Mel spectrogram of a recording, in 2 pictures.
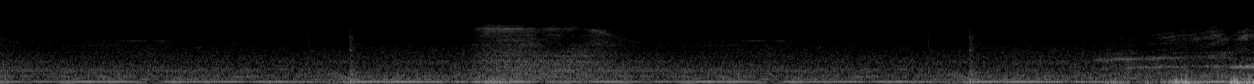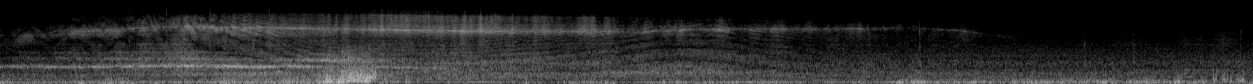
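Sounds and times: model jet fan whine passing: 0:00.0 - 0:25.0.

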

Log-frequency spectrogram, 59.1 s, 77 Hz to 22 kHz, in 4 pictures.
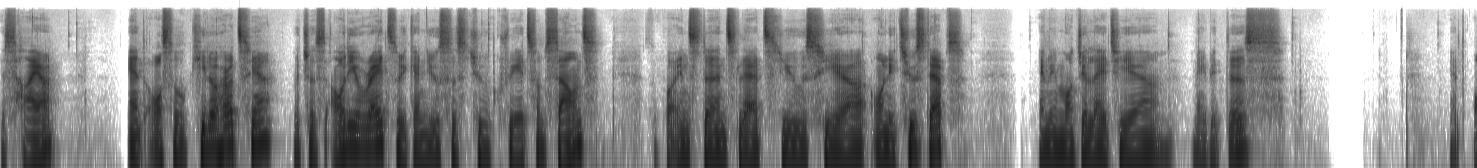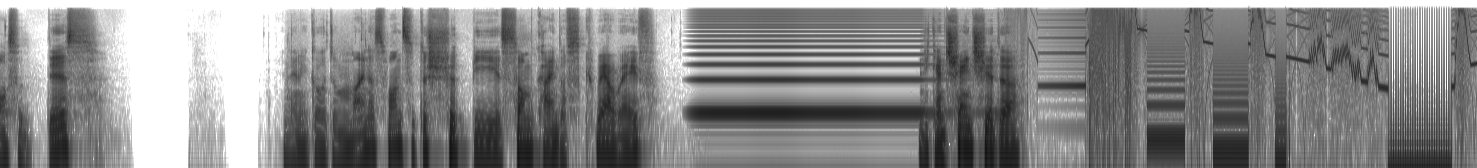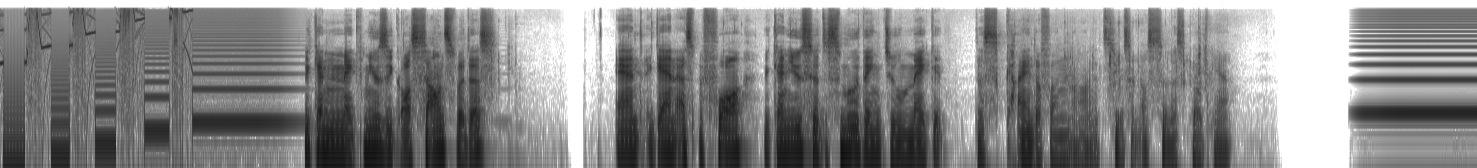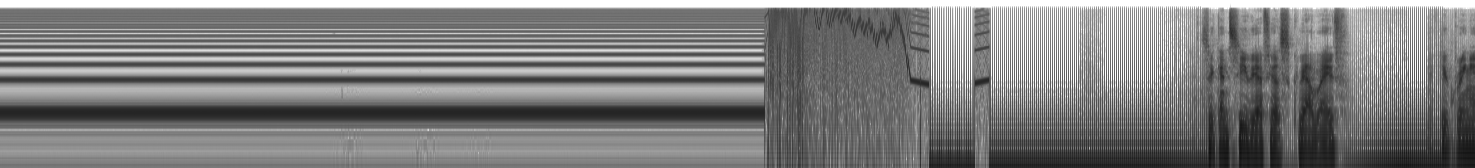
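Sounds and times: buzzy synthesized square-wave tone: 0:21.6 - 0:32.6, 0:43.1 - 0:44.7, 0:51.9 - 0:59.0
harsh noise with sweeping pitches: 0:52.0 - 0:59.0.

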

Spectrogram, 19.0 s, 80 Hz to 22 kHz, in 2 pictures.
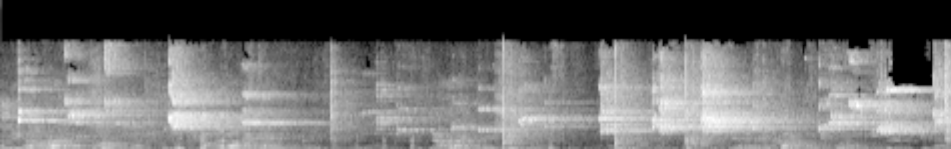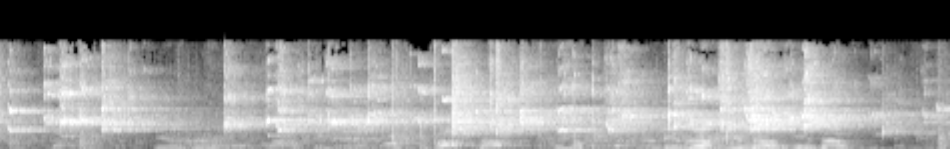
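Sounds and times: sneakers squeaking on wood: 0:04.7 - 0:07.6, 0:08.2 - 0:10.9, 0:11.8 - 0:19.0.

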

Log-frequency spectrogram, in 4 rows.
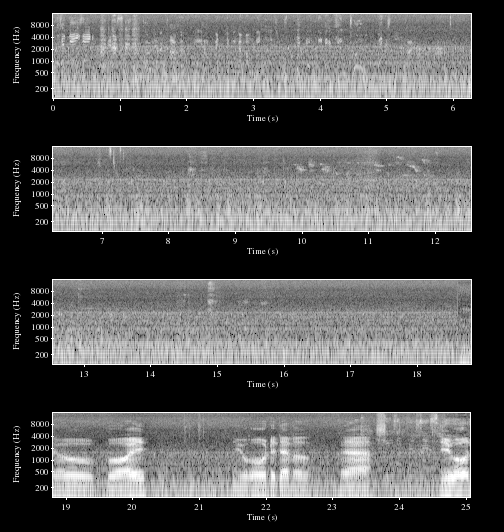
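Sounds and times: low room hum: 0:00.0 - 0:25.0.

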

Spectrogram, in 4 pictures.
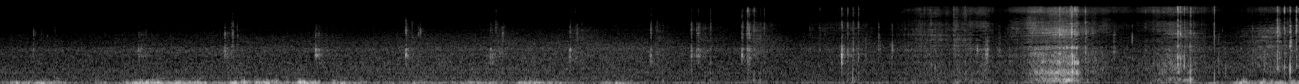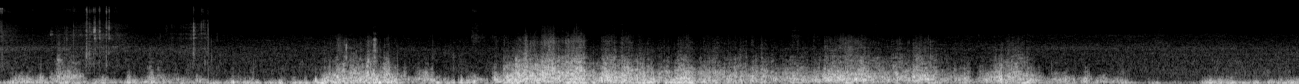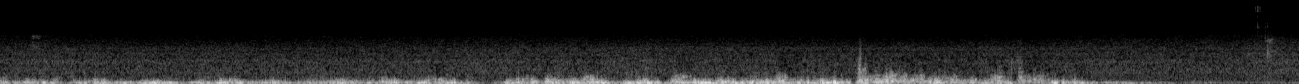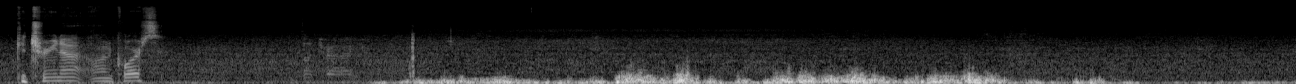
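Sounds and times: wind rumble on microphone: 0:00.0 - 0:10.9, 0:11.5 - 0:37.9, 0:42.5 - 0:51.9
sharp clicks: 0:04.0 - 0:09.0
skis scraping on hard snow: 0:06.5 - 0:15.1.

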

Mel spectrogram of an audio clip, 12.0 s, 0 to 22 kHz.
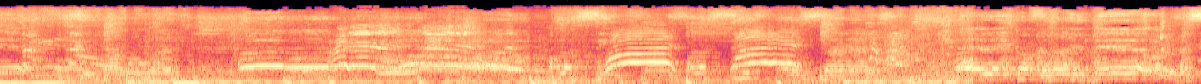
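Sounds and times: low bass line: 0:00.0 - 0:09.7
hip hop song: 0:00.0 - 0:12.0.

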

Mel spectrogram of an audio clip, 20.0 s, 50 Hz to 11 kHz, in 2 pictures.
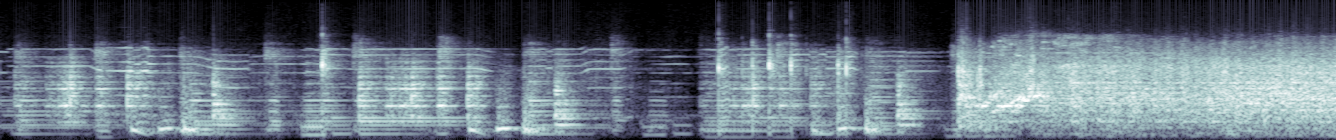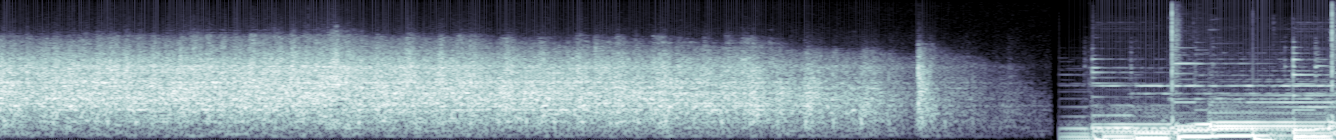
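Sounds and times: electric grain mill clattering: 0:07.2 - 0:17.8.

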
